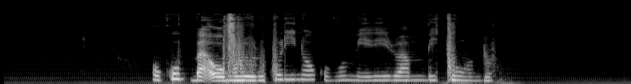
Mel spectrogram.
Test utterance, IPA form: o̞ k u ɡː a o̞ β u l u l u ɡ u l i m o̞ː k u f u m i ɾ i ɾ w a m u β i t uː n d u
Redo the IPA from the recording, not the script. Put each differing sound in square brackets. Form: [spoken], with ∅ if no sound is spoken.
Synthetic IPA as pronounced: o̞ k u [bː] a o̞ β u l u l u [k] u l i [n] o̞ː k u [v] u m i ɾ i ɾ w a m u β i t uː n d u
